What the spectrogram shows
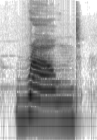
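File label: "round", British English; PictureDictionary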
